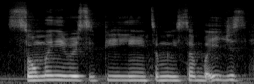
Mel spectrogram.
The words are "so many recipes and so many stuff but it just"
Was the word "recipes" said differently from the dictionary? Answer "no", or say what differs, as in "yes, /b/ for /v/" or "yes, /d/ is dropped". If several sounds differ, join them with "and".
yes, /z/ is dropped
